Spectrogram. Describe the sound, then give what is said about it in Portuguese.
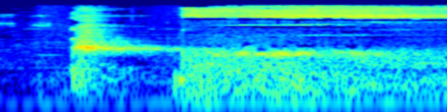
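A voice imitates the menacing respirator breathing of a black-clad character in a black helmet: a short rasping inhale followed by a long, steady hissing exhale, fairly loud, with no talking. “A primeira coisa que vem na mente das pessoas, da maioria das pessoas, é aquele cara de preto lá com capacete preto, entendeu? Andando com aquela respiração sinistra.”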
